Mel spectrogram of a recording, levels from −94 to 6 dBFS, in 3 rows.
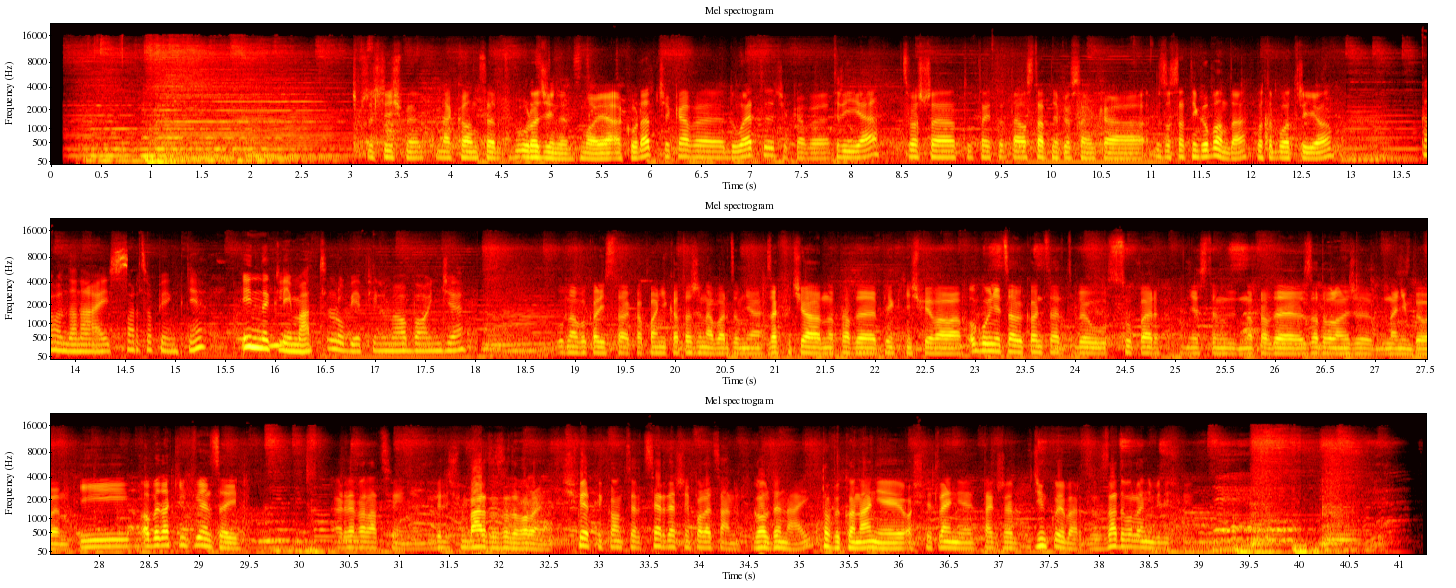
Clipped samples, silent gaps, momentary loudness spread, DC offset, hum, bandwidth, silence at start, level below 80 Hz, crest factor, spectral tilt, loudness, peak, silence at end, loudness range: under 0.1%; none; 10 LU; under 0.1%; none; 16.5 kHz; 0.1 s; -40 dBFS; 20 dB; -5.5 dB/octave; -24 LUFS; -4 dBFS; 0.25 s; 4 LU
